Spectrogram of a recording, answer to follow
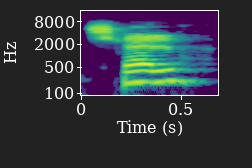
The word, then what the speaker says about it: schnell: jest swea czyli ciężko trudno jeżeli chodzi o wymowę w słówku snel jest krótkie ponieważ są d l czyli takie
